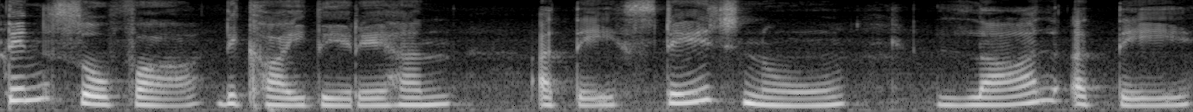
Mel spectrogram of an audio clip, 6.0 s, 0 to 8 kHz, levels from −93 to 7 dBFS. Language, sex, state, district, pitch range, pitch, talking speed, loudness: Punjabi, female, Punjab, Kapurthala, 190-230 Hz, 200 Hz, 110 wpm, -17 LUFS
